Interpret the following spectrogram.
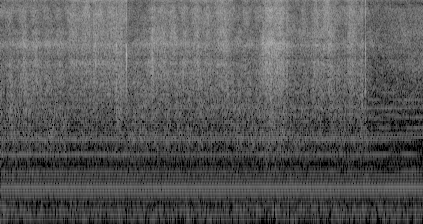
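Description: Luminess Air makeup airbrush spraying eyeshadow in several hissing bursts over the steady hum of its running compressor. The hissing stops near the end while the hum carries on.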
